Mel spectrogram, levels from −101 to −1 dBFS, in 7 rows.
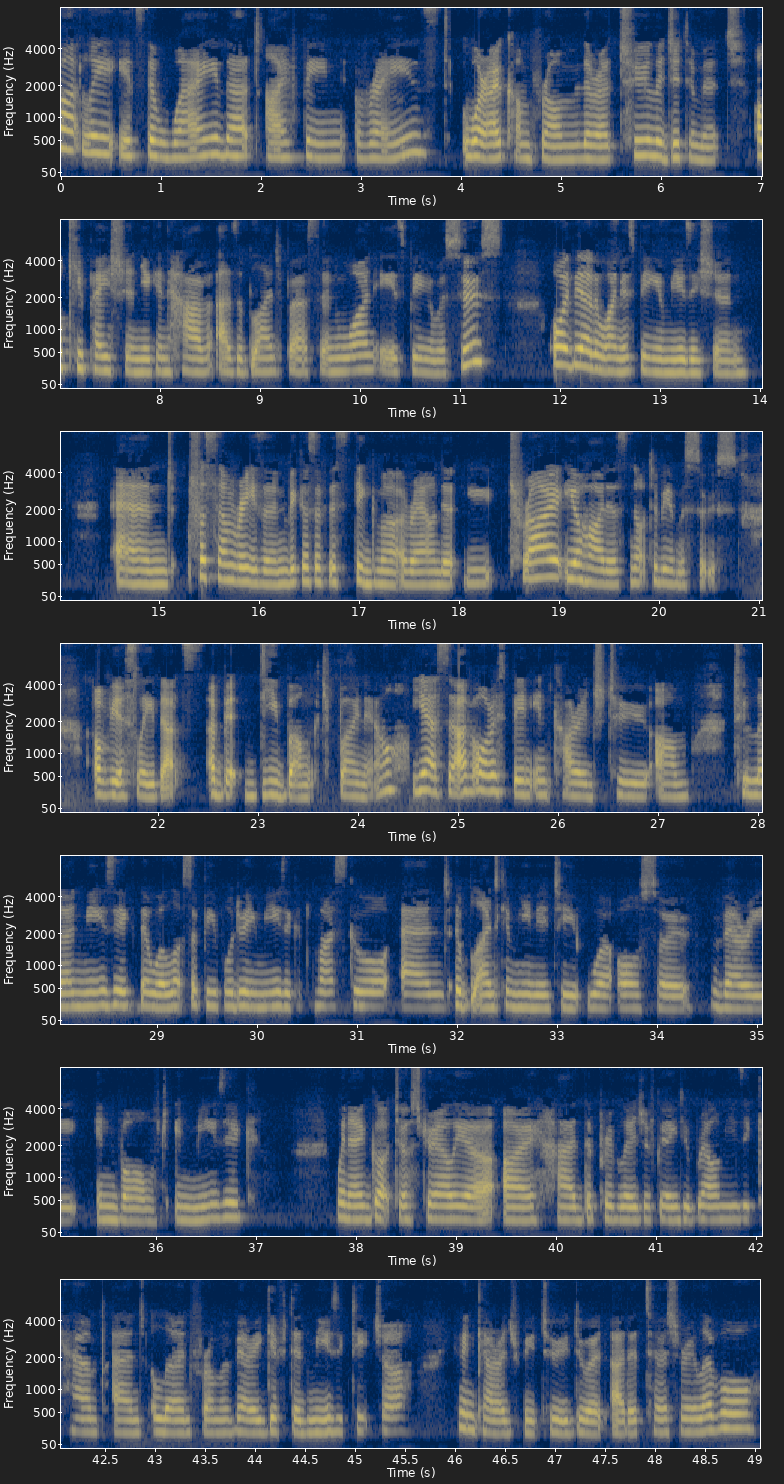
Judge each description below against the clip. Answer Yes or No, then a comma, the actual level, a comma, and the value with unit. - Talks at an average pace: Yes, average, 155 wpm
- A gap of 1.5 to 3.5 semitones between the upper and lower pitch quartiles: Yes, average, 2.8 semitones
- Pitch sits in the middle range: No, high, 210 Hz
